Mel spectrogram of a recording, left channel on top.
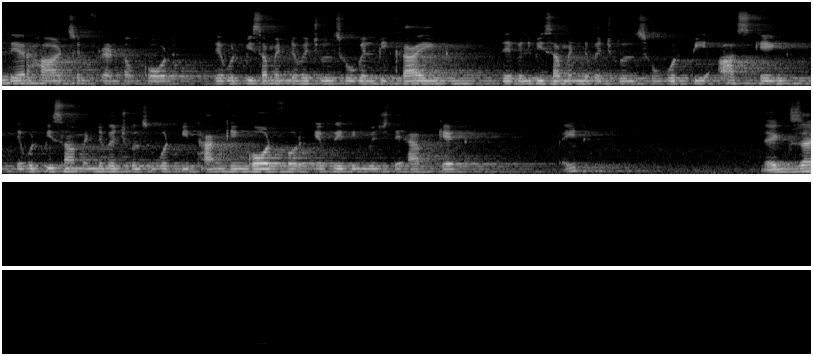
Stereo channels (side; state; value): right; silent; 57 dB below the other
